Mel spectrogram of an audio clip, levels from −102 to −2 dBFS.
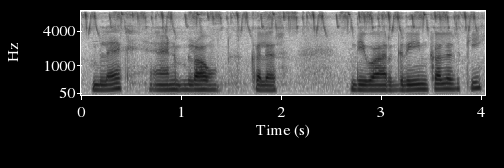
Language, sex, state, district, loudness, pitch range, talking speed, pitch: Hindi, male, Himachal Pradesh, Shimla, -18 LUFS, 125-140 Hz, 120 wpm, 130 Hz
